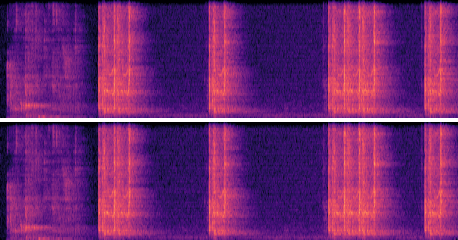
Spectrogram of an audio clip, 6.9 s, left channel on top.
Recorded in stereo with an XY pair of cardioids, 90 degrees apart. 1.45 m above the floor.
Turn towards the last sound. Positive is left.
turn(degrees=10)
